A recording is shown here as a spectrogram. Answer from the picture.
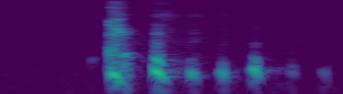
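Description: A coughing fit: two sharp, harsh coughs in quick succession, then a run of four or five weaker, throatier coughs trailing off, with no talking.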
